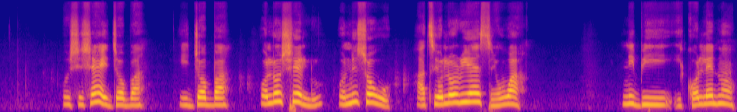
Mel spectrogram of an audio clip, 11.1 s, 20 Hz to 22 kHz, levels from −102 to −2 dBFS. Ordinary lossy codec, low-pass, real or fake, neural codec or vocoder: none; none; fake; autoencoder, 48 kHz, 128 numbers a frame, DAC-VAE, trained on Japanese speech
